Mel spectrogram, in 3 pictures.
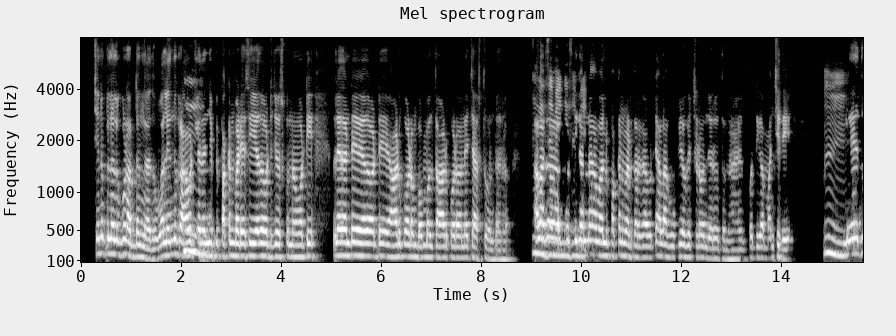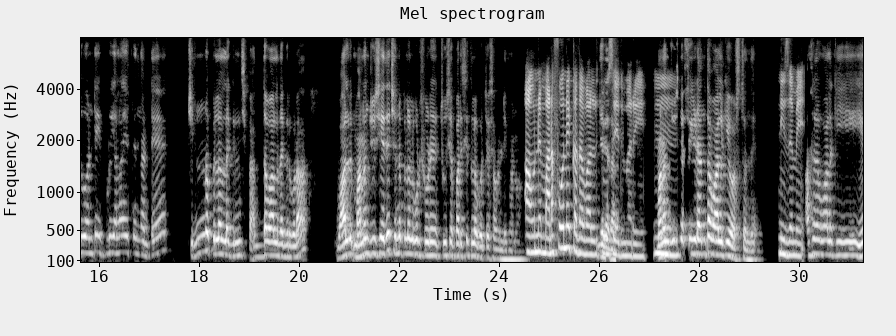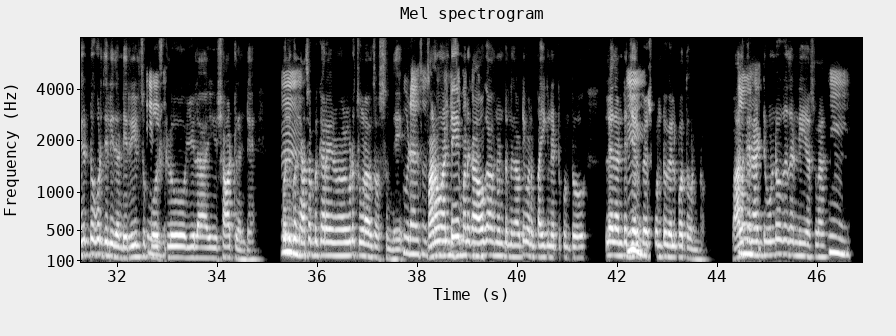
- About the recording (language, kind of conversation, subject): Telugu, podcast, కంప్యూటర్, ఫోన్ వాడకంపై పరిమితులు ఎలా పెట్టాలి?
- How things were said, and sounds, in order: other background noise; tapping; in English: "ఫీడ్"; in English: "రీల్స్"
